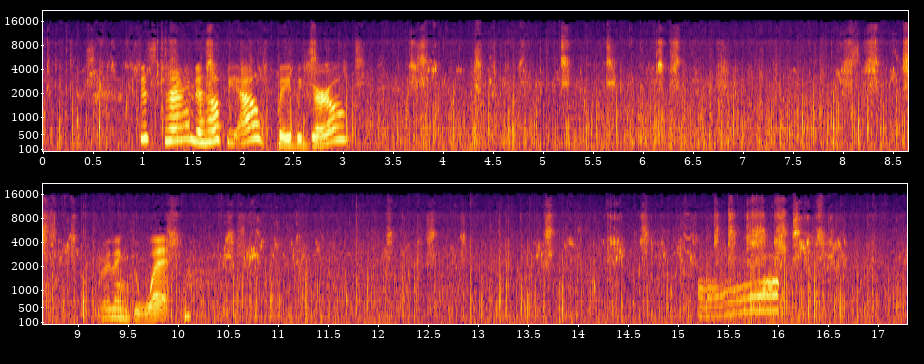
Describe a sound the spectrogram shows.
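A woman speaks softly and cheerfully close by.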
